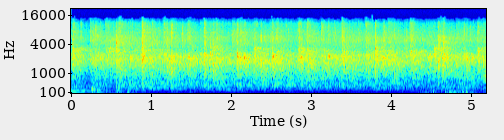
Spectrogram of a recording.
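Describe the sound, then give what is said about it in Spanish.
A church audience breaks into sustained applause for the Lord at the close of a sermon, a dense, steady wash of many hands clapping together for several seconds with no clear individual beats, alone without talk over it. “¿Por qué no le da un fuerte aplauso al Señor?”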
